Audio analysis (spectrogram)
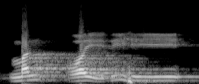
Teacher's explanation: ایک الف کے برابر ہی کو ہم کھینچیں گے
